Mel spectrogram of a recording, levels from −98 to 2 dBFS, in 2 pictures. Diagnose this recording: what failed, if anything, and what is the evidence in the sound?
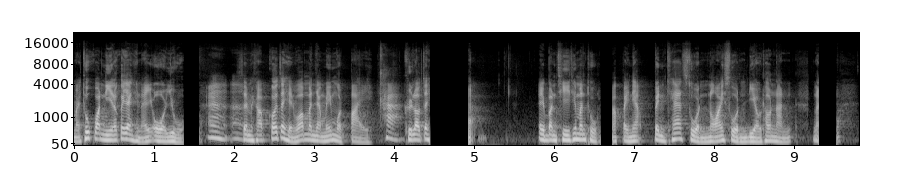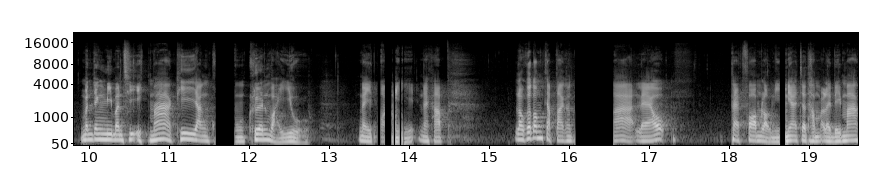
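The speech cuts to silence eight times, at 1.37, 4.45, 6.58, 9.31, 11.58, 13.55, 16.08 and 18.64 s, with each gap lasting between about 0.08 and 0.49 s. At 13.55 s the loss breaks into short holes spread over about 0.4 s. This is likely a Bluetooth dropout on the wireless playback link: late packets were discarded, and the sound resumes further along, skipping what was missed. Waveform and spectrogram both show near-silent vertical gaps.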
